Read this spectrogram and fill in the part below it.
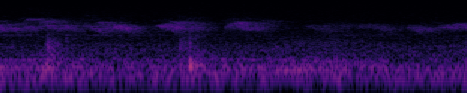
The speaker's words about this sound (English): Boy, those birds are loud, ain't they? They're like right outside the door or something.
